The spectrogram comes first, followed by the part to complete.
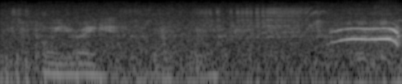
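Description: A brief high squeal near the end, rising, holding and then dropping away sharply, after a faint low murmur of a voice.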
